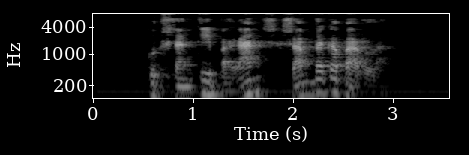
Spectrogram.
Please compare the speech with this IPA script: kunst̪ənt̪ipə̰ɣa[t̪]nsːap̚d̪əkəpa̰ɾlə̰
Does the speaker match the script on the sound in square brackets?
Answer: no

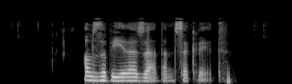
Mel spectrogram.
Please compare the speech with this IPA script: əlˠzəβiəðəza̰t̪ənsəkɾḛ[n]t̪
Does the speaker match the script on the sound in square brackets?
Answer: no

